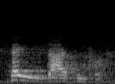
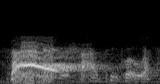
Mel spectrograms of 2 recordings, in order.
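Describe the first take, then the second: First: Said in the usual way. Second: Very high, slow preached cry. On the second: Acted. Preacher cries out the meaning of Hosanna, high and slow. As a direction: stretch it out like a plea. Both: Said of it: "look up the word Hosanna".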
